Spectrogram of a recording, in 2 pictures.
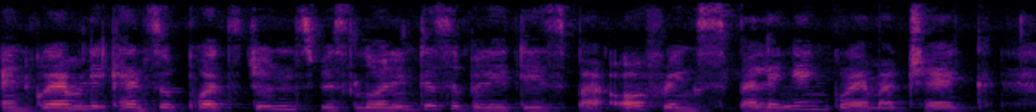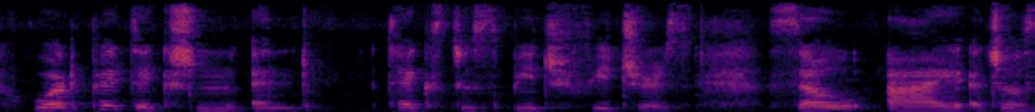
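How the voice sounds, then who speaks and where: A woman speaks with a German accent and fairly even intonation, in a very clean recording with a silent background. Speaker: special education teacher. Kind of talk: video review presentation. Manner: halting, many fillers.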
